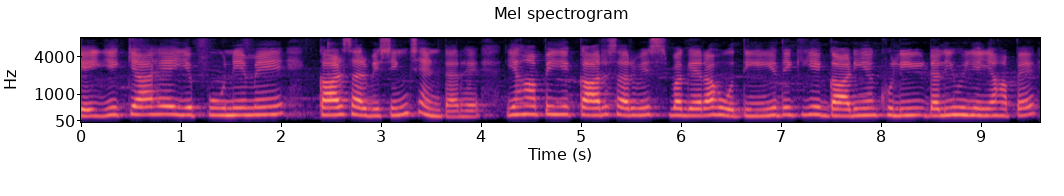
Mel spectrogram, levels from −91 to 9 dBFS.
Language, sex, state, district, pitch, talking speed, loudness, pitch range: Hindi, female, Maharashtra, Pune, 260 Hz, 175 wpm, -20 LUFS, 245-275 Hz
